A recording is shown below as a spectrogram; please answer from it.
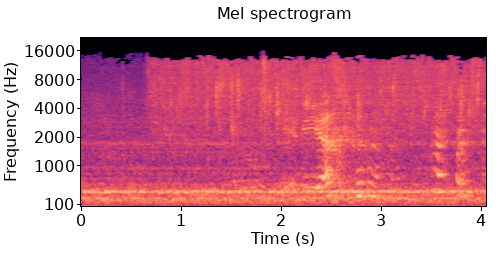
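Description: Water running from a wall-mounted kitchen tap as hands are rinsed under the stream; the flow comes on under a second in, over a steady hum.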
